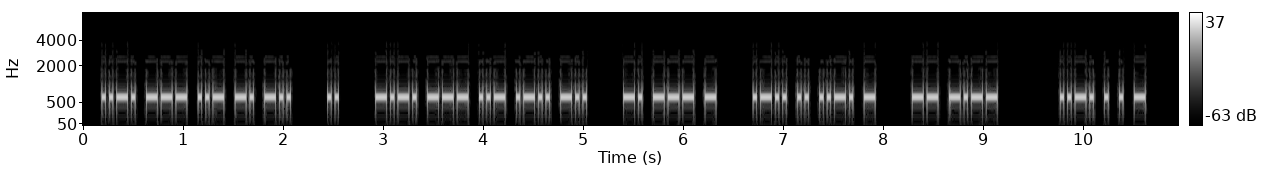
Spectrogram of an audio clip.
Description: Morse code, heard as a keyed tone, about 32 wpm, 650 Hz. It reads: FOUND I COULD NOT LIFT MY FEET
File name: Book Two / 06-Chapter 6 - 32 WPM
